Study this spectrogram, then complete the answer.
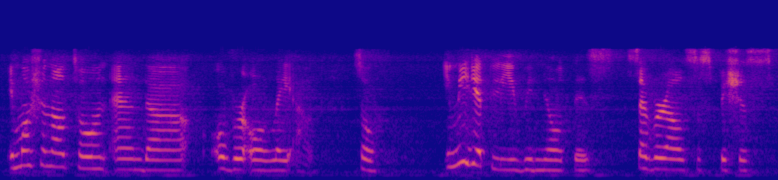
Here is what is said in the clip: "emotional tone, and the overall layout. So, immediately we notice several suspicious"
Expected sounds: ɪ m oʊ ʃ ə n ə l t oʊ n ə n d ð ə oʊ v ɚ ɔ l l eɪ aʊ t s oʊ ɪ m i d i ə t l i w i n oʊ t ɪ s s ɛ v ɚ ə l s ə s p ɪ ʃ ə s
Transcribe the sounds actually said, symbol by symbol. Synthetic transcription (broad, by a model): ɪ m oʊ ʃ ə n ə l t oʊ n ə n d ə oʊ v ɚ ɔ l l eɪ aʊ t s oʊ ɪ m i d i ə t l i w i n oʊ t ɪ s s ɛ v ɚ ə l s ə s p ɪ ʃ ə s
